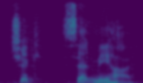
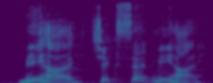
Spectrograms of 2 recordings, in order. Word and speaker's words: Csikszentmihalyi: here's one thing I want everybody in the room to say me hi chick sent me hi me hi Csikszentmihalyi me hi Csikszentmihalyi there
